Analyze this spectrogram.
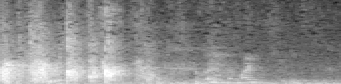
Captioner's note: applause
